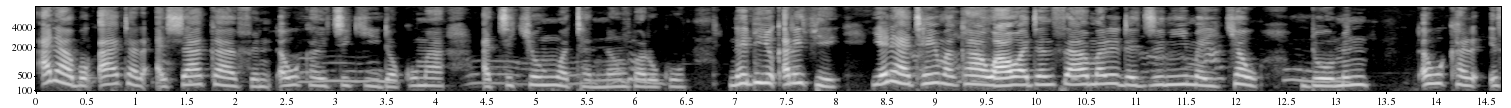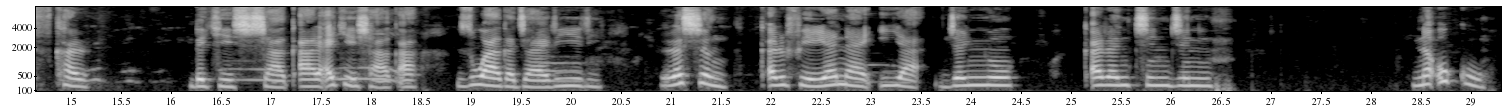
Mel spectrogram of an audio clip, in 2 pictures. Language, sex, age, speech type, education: Hausa, female, 30-45, spontaneous, tertiary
